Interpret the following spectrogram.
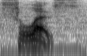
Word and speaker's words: Celes: name is actually pronounced celes there is no te at the end and I don't know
